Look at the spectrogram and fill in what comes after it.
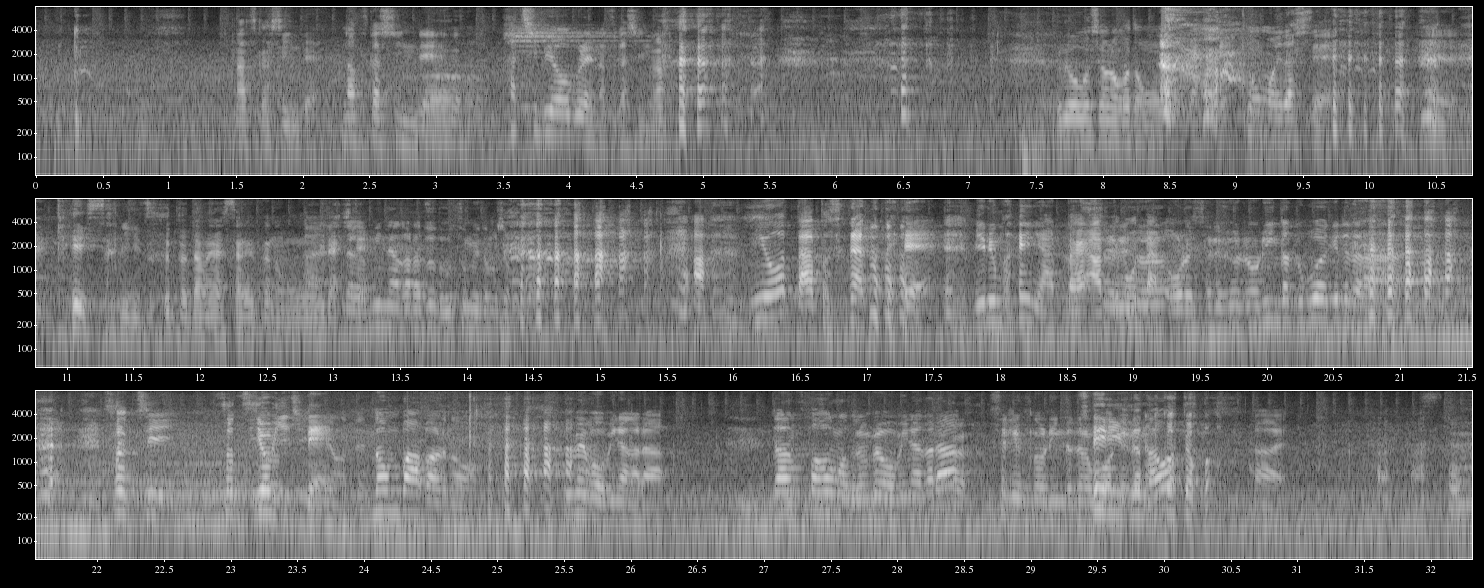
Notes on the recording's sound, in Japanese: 野外で収録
